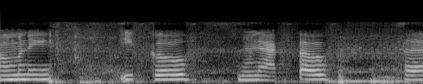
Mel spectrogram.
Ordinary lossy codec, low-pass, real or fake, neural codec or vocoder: none; none; fake; codec, 16 kHz, 1.1 kbps, Voila-Tokenizer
